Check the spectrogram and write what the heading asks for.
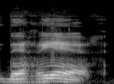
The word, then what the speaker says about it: derrière: Luego viene derrière. Derrière. ¿Y qué es lo que pasa? Lo mismo de siempre. La E es muda al final.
